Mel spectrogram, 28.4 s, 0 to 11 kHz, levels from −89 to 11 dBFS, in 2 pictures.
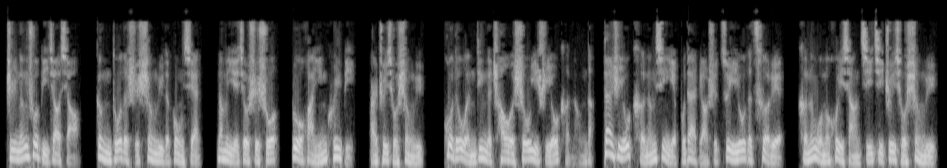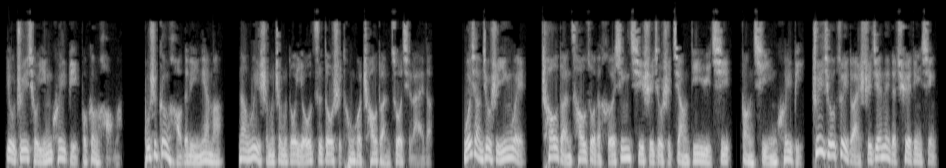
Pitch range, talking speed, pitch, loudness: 85-130 Hz, 310 characters per minute, 105 Hz, -13 LUFS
